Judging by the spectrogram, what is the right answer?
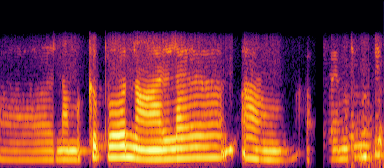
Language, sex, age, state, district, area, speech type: Malayalam, female, 18-30, Kerala, Thrissur, rural, conversation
